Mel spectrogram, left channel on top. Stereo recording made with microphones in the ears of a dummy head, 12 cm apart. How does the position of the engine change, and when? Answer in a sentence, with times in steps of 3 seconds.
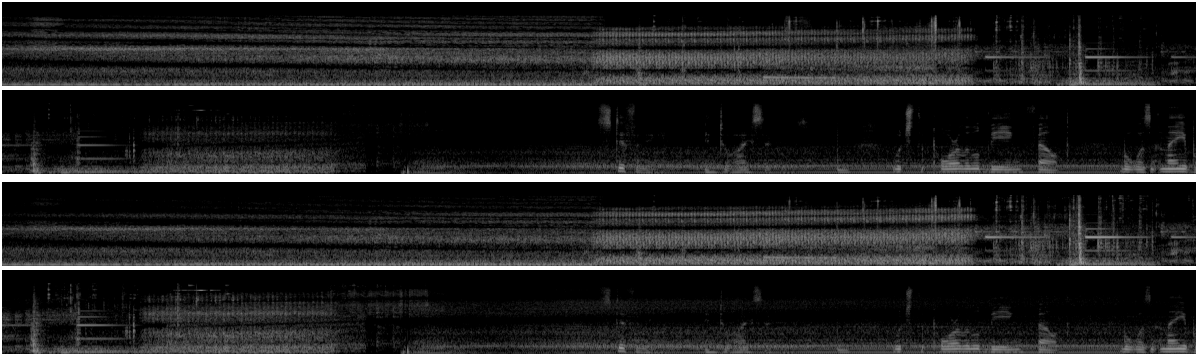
You can hear the engine on the left from 0 s, in the centre from 6 s and on the right from 9 s.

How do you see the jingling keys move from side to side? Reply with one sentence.
You can hear the jingling keys travel towards the right.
